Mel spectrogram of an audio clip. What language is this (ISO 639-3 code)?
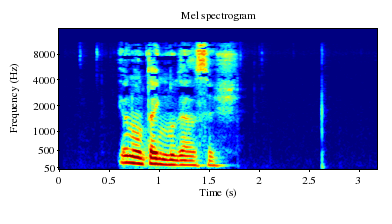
por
